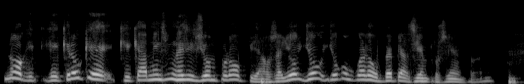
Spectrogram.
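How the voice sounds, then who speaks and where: A man's voice: high-pitched, sing-song, a little fast, warm tone, dry recording, clean studio sound. A man with a Mexican accent, a filmmaker guest on a panel, speaking reflectively and ending phrases with a questioning tag. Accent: Mexican Spanish. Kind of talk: casual panel discussion.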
